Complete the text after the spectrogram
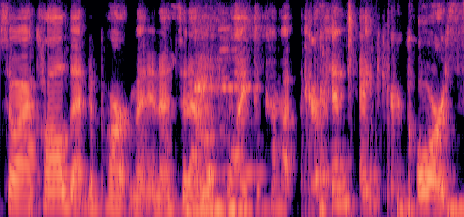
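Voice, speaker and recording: Music plays behind a woman speaking at a moderate pace. Her pitch is medium and varies in an ordinary way. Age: 70s. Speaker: author. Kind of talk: interview. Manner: animated.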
